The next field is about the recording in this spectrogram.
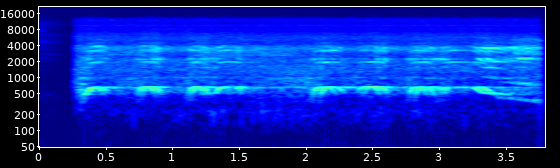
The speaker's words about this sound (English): Ah, the call of the owls. You who know me best know that I've got a couple of owls hanging from the ceiling, or shall we say flying in the owl's nest, and it was quite difficult to get them to record that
